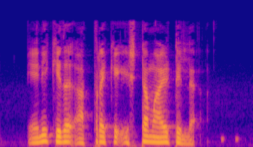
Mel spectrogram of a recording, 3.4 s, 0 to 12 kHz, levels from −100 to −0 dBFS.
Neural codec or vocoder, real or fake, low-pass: none; real; 7.2 kHz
